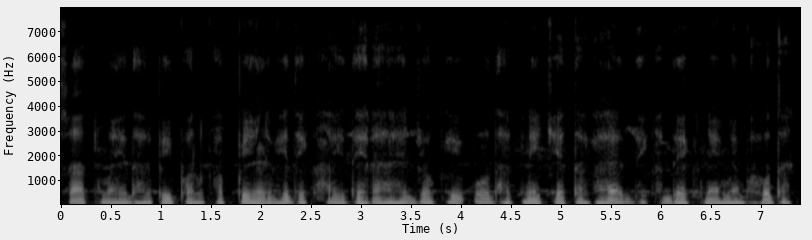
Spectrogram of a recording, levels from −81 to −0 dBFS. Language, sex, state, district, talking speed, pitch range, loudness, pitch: Hindi, male, Bihar, Araria, 180 wpm, 110-120 Hz, -44 LUFS, 115 Hz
